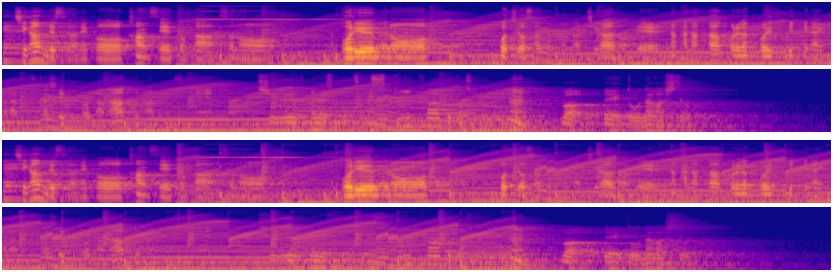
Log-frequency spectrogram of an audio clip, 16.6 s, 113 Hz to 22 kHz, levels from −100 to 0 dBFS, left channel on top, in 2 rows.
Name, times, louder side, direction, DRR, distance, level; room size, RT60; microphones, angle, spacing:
voice 1, 0.0-2.7 3.4-4.3 5.0-5.4 5.9-7.7 8.0-8.8 9.1-9.8 10.2-10.4 11.9-12.1 13.4-13.5, left 2 dB, 20° left, 10 dB, 0.6 m, -34 dB
sound 1, 1.7-13.5, right 1 dB, 40° right, 2.1 m, -39 dB
sound 2, 1.9-3.7, equal, 45° left, 5.2 m, -52 dB
voice 2, 10.6-13.6 13.9-15.2, left 1 dB, 65° left, 3 dB, 1.8 m, -44 dB
28.5 x 25.0 x 4.3 m, 2.1 s
head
